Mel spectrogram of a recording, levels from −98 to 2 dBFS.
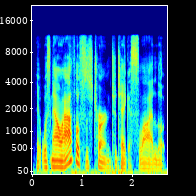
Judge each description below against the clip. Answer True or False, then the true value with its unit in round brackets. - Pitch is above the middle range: False (110 Hz)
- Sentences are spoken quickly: True (220 wpm)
